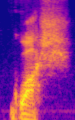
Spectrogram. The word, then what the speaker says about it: gouache: This is Sanguine Desire, done with watercolor, graphite, ink, marker, acrylic, and you see, is that gouache? Is that how you pronounce that? Gouache. Gouache.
